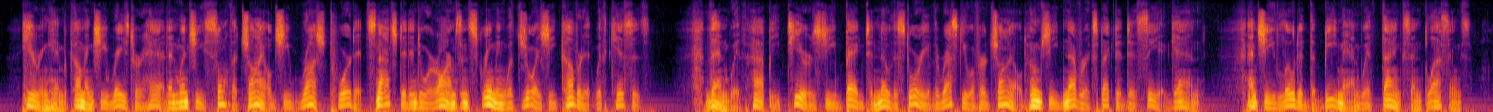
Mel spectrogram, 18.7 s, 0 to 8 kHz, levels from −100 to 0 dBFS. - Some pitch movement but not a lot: No, wide, 7.0 semitones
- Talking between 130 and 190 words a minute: No, fast, 205 wpm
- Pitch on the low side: Yes, very low, 90 Hz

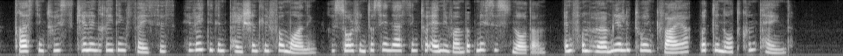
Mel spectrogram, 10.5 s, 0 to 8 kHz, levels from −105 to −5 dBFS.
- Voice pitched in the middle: No, very high, 295 Hz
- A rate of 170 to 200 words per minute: Yes, average, 175 wpm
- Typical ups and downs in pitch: Yes, average, 4.3 semitones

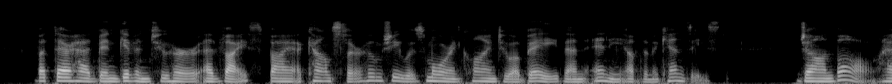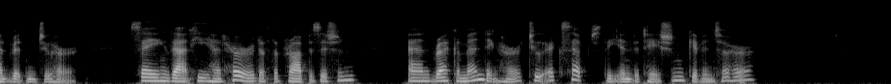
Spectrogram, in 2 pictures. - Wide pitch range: No, average, 3.6 semitones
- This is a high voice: No, medium, 145 Hz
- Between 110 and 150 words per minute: No, average, 160 wpm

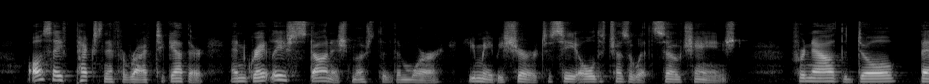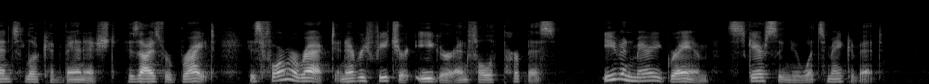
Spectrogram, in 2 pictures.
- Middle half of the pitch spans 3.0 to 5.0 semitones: No, wide, 5.4 semitones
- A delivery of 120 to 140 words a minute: No, average, 180 wpm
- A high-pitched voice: No, low, 135 Hz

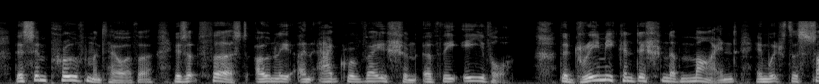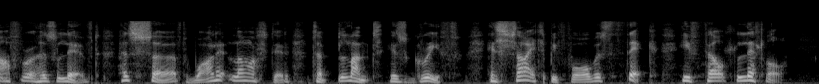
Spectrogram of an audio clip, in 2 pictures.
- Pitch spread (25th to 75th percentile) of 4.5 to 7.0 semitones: Yes, average, 5.1 semitones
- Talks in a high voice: No, medium, 145 Hz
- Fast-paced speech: No, average, 145 wpm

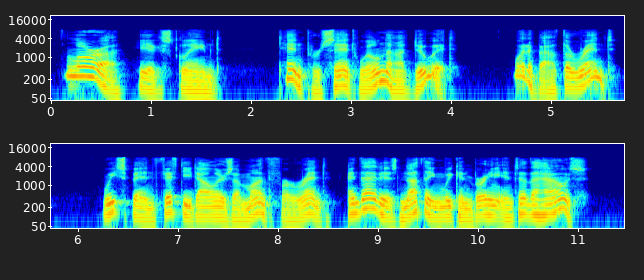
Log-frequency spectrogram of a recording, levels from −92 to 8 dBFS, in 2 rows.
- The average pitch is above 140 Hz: No, low, 110 Hz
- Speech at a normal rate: Yes, average, 160 wpm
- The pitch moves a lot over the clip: Yes, wide, 5.7 semitones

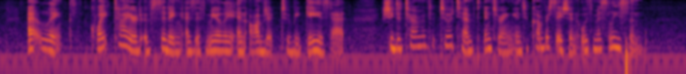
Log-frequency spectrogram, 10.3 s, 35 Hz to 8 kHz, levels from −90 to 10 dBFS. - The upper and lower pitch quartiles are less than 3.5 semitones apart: No, average, 3.9 semitones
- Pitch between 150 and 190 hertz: No, high, 200 Hz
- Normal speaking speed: Yes, average, 145 wpm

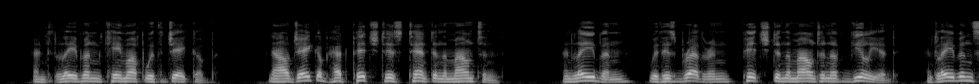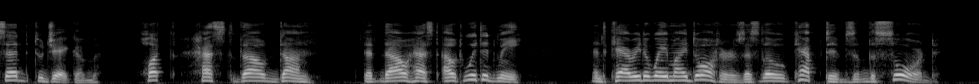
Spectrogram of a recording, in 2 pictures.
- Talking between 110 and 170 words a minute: Yes, average, 155 wpm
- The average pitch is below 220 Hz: Yes, medium, 140 Hz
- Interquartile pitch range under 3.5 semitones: No, average, 4.8 semitones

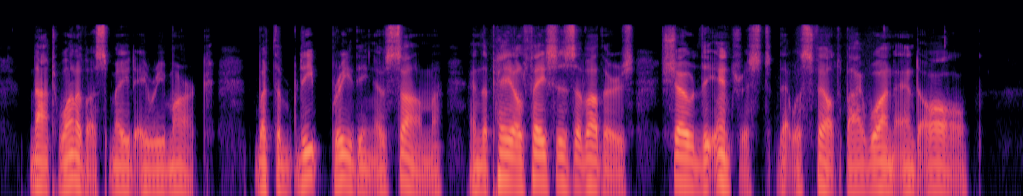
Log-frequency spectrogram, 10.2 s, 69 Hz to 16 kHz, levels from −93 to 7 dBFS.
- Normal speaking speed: Yes, average, 170 wpm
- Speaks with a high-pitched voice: No, very low, 85 Hz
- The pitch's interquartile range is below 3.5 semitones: No, average, 3.8 semitones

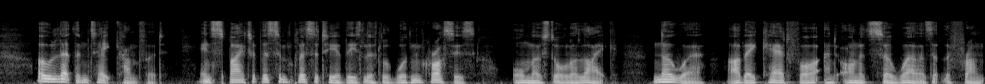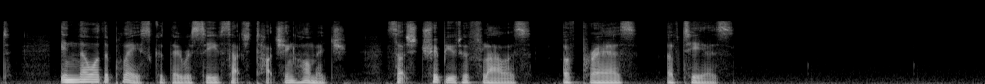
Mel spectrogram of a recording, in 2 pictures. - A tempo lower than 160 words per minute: Yes, average, 150 wpm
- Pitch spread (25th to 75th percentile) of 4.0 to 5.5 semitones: No, average, 3.4 semitones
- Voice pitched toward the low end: Yes, very low, 85 Hz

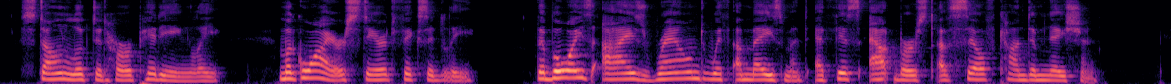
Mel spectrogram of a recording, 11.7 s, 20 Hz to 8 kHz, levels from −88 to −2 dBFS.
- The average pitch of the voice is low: No, medium, 185 Hz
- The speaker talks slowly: Yes, slow, 100 wpm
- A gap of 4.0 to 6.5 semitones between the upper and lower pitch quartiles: No, average, 3.3 semitones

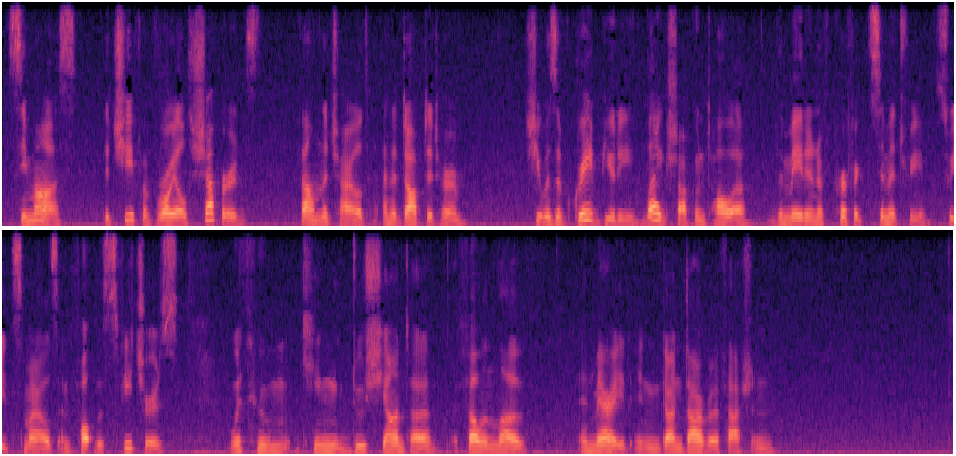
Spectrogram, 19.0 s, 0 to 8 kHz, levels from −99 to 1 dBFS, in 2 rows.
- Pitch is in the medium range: Yes, medium, 165 Hz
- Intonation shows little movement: No, average, 4.1 semitones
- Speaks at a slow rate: Yes, slow, 130 wpm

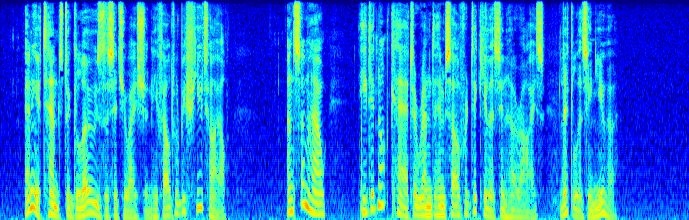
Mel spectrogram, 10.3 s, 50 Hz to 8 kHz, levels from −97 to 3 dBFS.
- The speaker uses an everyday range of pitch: No, wide, 8.2 semitones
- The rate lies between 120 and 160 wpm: No, average, 170 wpm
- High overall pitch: No, low, 120 Hz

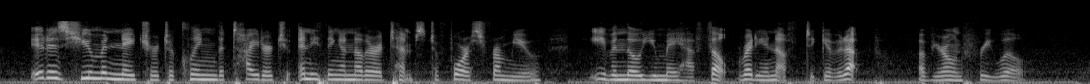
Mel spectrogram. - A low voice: No, high, 205 Hz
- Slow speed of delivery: No, average, 180 wpm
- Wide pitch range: No, average, 3.2 semitones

